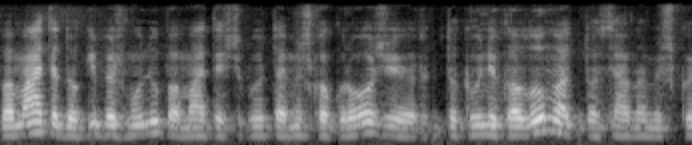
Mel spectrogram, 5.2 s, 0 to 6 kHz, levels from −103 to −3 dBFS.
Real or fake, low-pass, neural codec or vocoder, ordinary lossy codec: real; 5.4 kHz; none; AAC, 32 kbps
